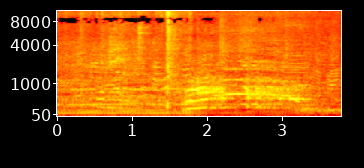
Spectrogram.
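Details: An elephant being hand-fed gives a low, droning call with a rising, moaning tone, while people talk nearby.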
